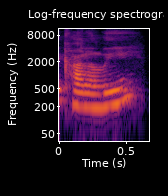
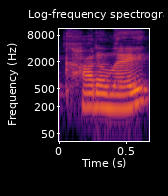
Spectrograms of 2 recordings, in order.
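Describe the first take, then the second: First: "Caudalie" ending in a "lee" sound; alternative pronunciation. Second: "Caudalie" ending in a "lay" sound; pronunciation attempt. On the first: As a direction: say "Caudalie" as cah-duh-LEE, questioningly rising. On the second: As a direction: say "Caudalie" as cah-duh-LAY, tentatively. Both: Shown as a demonstration. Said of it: "I think you say".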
